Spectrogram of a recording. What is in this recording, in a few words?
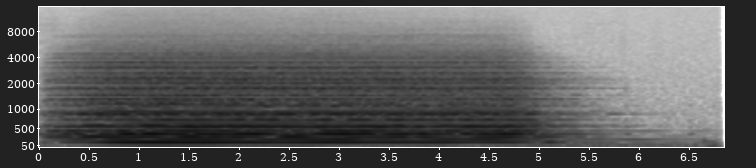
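Pad D major, Orchestral; Sonic Foundry (Sony Creative Software); Orchestral Series VOL-4 - Rock and Pop; Pads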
